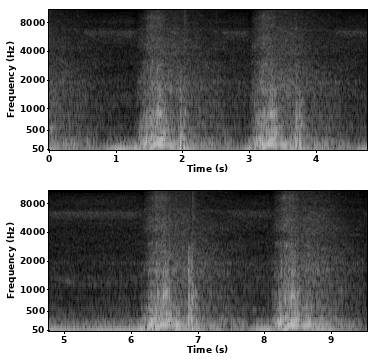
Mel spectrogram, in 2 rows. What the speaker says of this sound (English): Have a listen to the V8.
